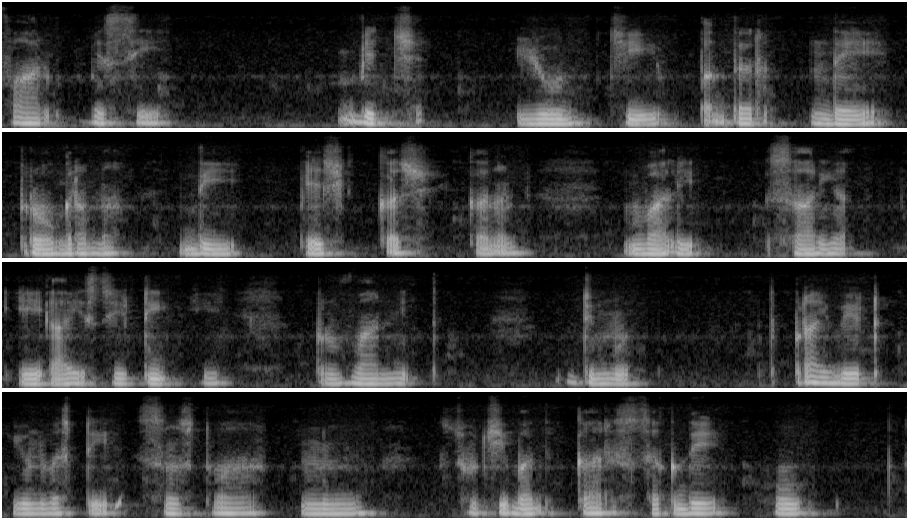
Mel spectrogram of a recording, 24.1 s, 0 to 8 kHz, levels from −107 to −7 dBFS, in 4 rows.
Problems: none marked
